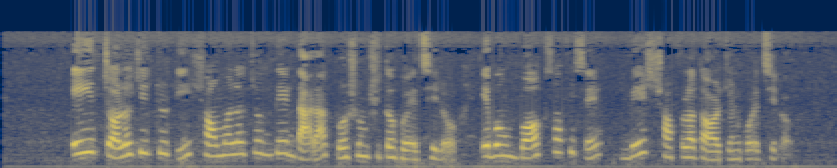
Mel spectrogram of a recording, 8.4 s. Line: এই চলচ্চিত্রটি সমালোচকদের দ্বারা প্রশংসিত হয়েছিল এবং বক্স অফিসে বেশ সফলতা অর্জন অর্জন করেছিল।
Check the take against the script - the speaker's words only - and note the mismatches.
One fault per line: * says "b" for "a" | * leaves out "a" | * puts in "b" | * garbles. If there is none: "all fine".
* leaves out "অর্জন"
